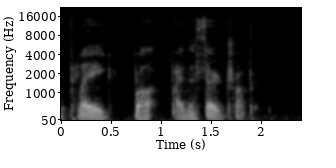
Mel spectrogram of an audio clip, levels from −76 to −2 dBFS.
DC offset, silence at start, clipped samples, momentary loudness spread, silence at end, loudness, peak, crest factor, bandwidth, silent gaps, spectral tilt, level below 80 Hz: under 0.1%; 0 s; under 0.1%; 11 LU; 0.5 s; -35 LUFS; -18 dBFS; 18 dB; 16 kHz; none; -5.5 dB/octave; -64 dBFS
